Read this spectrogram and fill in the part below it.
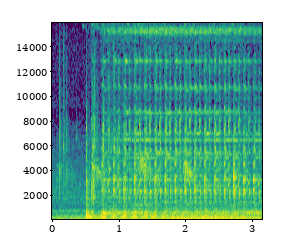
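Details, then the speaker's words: Qiewa Q1 Hummer e-bike, wheel spun under motor power while adjusting the brake caliper: steady motor whine with a light, scratchy swish each revolution; brake pad rubbing, cleared by threading the caliper adjuster back in. "so in this case I hear my brake pad rubbing a little bit"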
